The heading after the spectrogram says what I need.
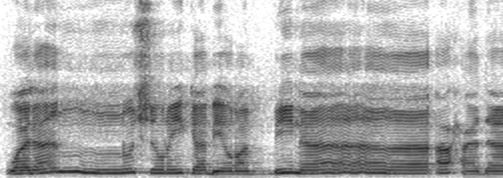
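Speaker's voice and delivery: slow, melodic tilawat; Quran recitation. Acted. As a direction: chant the verses smoothly. Recites the verses after spelling.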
